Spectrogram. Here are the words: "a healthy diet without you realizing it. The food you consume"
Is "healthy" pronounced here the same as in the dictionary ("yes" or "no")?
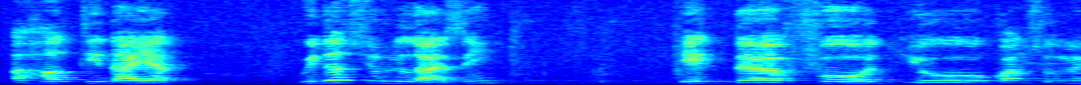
no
